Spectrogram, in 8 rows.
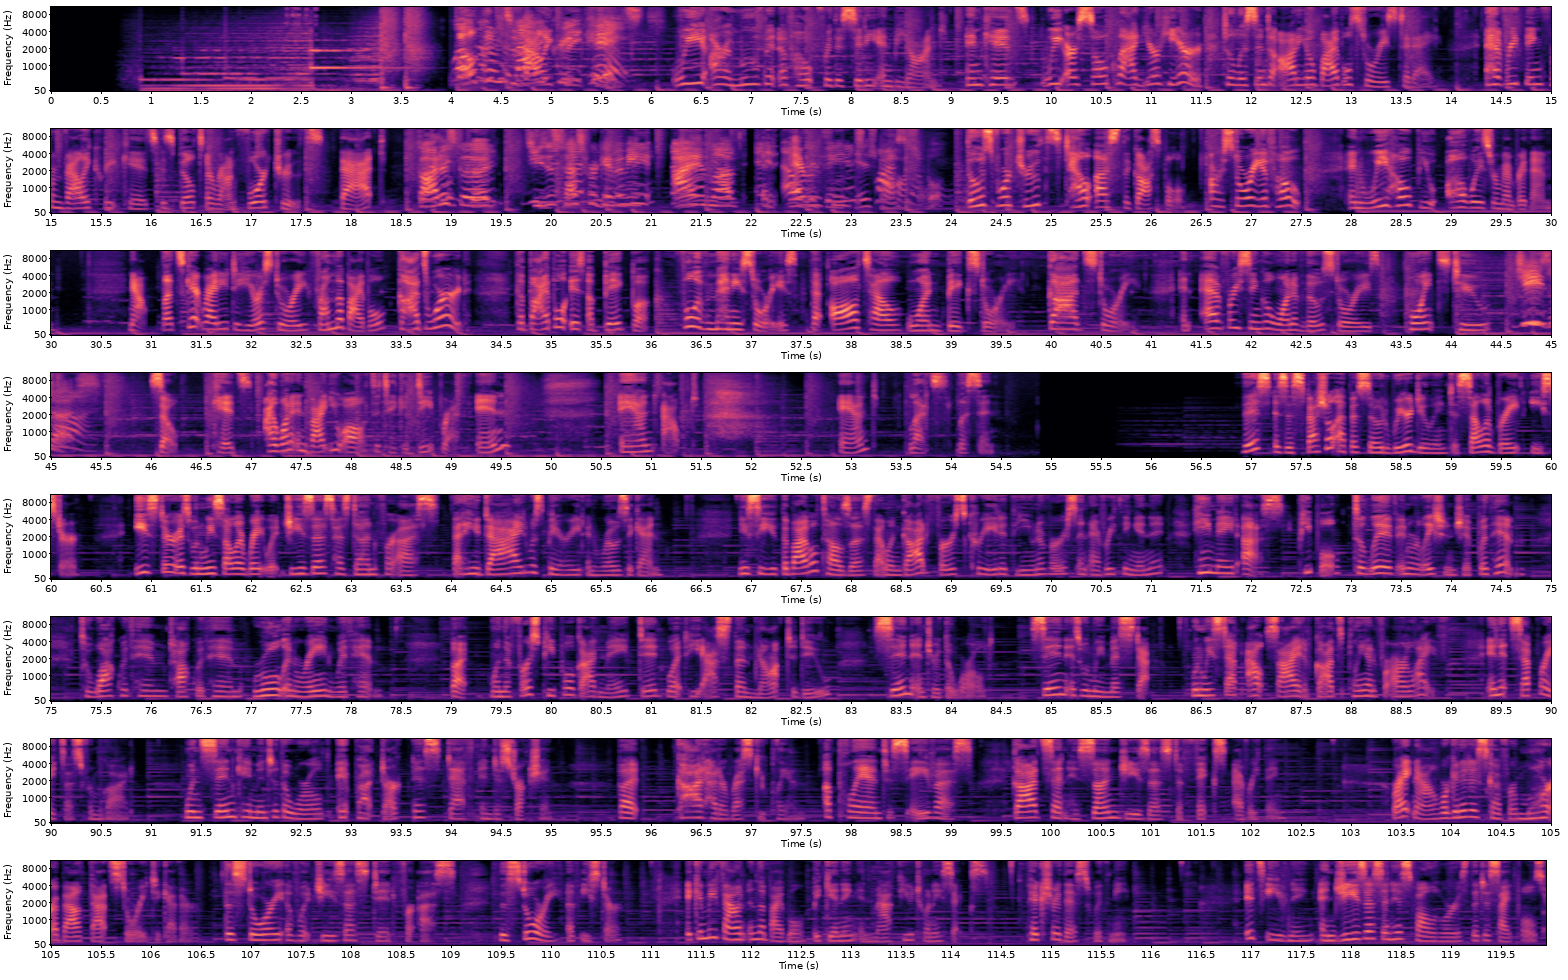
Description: The Easter Story Kids Audio Bible Stories Share March 30, 2026 Add to My List We're releasing a special episode to celebrate Easter! At Easter, we celebrate what Jesus has done for us - that He died, was buried, and rose again to offer us forgiveness and make a way for us to live in relationship with God forever.
Easter Audio Bible Story - V1.mp3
